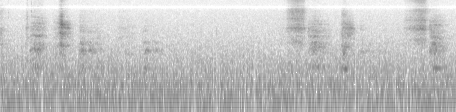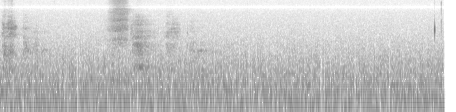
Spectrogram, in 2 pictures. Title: cough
